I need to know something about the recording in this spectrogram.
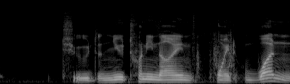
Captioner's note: speaking French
